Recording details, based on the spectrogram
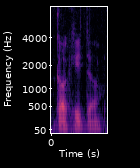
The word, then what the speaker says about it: coquito: Coquito.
